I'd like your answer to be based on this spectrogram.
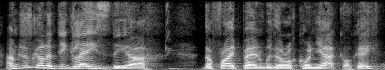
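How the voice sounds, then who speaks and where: An older man with a slightly high voice presents a casual cooking demonstration. He is animated and talkative, repeats little phrases, and addresses his viewers as friends. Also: a little fast, background noise. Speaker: chef hosting a cooking show.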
